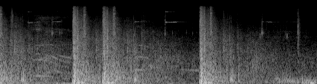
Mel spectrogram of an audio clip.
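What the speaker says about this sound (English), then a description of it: "Man, this gun kicks ass." Gunfire from a Call of Duty video game: two loud, sharp bursts of shots about a second apart, each followed by a few quicker reports and a fading tail, with no one talking.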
